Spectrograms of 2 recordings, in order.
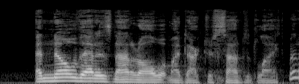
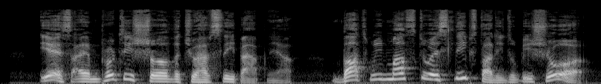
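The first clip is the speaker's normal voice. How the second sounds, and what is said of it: Put-on classy German accent. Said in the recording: “I thought I'd give him a classy German accent for entertainment purposes”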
